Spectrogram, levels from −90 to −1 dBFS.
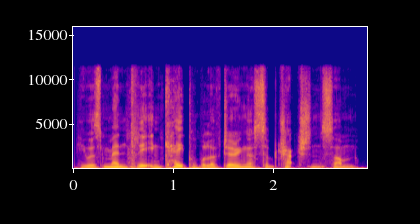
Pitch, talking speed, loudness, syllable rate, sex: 95 Hz, 185 wpm, -20 LUFS, 5.7 syllables/s, male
